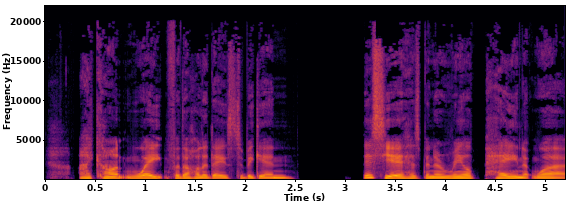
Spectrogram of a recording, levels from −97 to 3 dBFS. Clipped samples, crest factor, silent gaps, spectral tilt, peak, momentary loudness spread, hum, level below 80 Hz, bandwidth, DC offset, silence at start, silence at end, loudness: under 0.1%; 14 dB; 0.30-0.34 s, 2.55-3.19 s, 4.35-4.40 s; -6 dB/octave; -8 dBFS; 7 LU; none; -62 dBFS; over 20 kHz; 0.1%; 0.1 s; 0 s; -23 LUFS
